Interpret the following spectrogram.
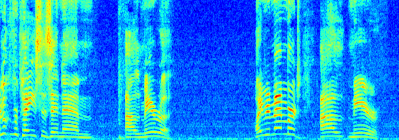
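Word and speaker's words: Almere: We were looking for places in um Almir. I remembered Almir, right? Uh, go into maps. We need to find places to visit Almir. Seemingly, it's pronounced Almir, you see.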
